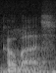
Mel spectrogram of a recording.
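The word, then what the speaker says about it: Qobuz: The Q-Boat, how do you pronounce it? Cobuzz.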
